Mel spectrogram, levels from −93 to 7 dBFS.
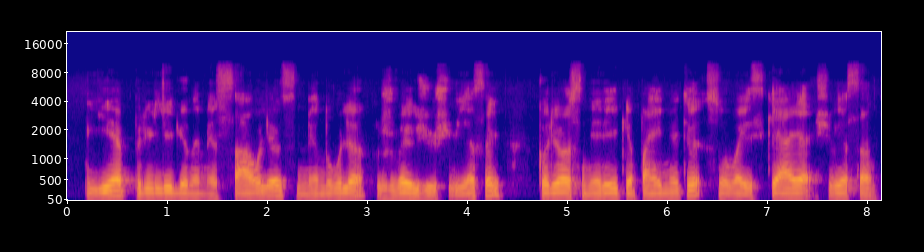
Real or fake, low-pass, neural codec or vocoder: fake; 9.9 kHz; codec, 44.1 kHz, 7.8 kbps, DAC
